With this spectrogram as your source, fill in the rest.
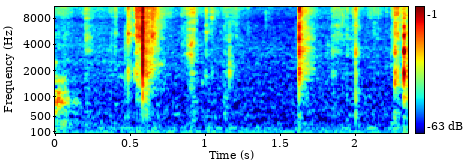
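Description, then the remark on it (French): Quiet paper handling: a folded sheet of paper with a written question inside is opened with two sharp, crisp crackles and a few softer rustles in between, with no voices. “Voilà, vous mettez ce que vous voulez sur les quatre papiers que vous repliez. Vous voyez, si j'ouvre le mien comme j'ai fait tout à l'heure”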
